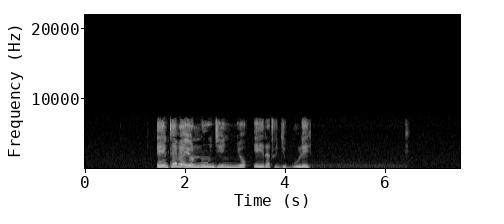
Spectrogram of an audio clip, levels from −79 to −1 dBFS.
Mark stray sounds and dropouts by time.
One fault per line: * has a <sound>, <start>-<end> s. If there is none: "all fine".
all fine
